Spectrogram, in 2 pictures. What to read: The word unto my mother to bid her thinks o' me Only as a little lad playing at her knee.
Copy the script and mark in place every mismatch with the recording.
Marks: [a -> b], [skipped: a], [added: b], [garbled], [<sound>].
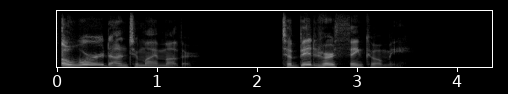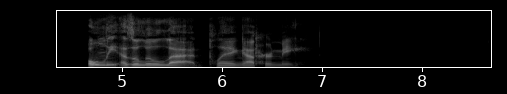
[The -> A] word unto my mother to bid her [thinks -> think] o' me Only as a little lad playing at her knee.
